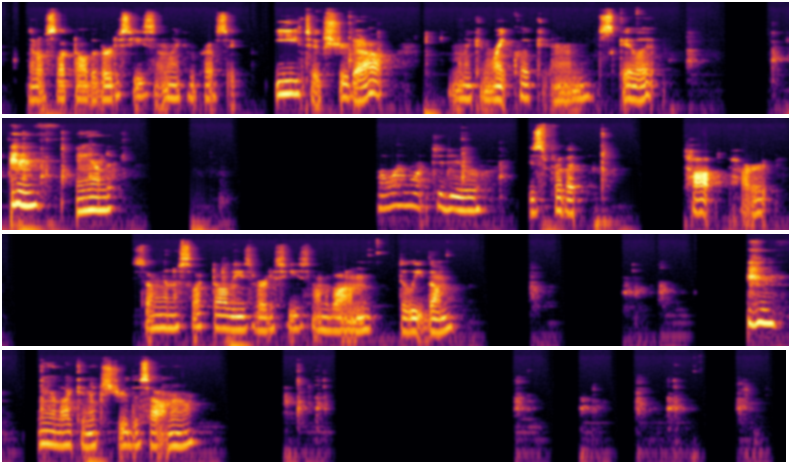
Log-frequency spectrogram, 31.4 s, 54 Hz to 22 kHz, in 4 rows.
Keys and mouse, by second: 0.4 e, 3.5-3.8 middle drag, 4.2 s, 6.9-7.7 middle drag, 8.1 shift+middle drag, 8.5 middle click, 12.5 middle click, 13.8 KP_1, 16.0 click, 16.9-17.5 drag, 18.0 x, 20.2-20.7 drag, 21.0-21.9 middle drag, 22.4 middle drag, 24.0 middle drag, 24.4 e, 26.3 Tab, 26.6 middle click, 28.0 click, 28.3 drag, 28.8-29.4 middle drag, 30.0-30.3 middle drag, 31.0-31.4 middle drag.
